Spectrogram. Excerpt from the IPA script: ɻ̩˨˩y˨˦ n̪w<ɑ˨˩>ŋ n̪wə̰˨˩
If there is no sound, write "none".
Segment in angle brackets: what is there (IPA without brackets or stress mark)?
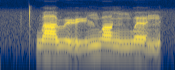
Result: ɑ˥˨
